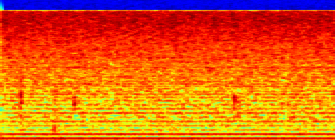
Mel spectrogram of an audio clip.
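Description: Steady electrical mains hum with a faint hiss behind it.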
